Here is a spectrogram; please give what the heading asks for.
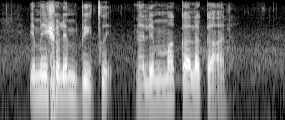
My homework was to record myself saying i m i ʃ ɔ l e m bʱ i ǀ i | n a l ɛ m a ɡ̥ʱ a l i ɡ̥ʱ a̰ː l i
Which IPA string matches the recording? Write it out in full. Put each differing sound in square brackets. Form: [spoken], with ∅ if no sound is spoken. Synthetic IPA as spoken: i m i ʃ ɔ l e m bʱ i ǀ i | n a l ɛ m a ɡ̥ʱ a l [a] ɡ̥ʱ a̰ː l [a]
